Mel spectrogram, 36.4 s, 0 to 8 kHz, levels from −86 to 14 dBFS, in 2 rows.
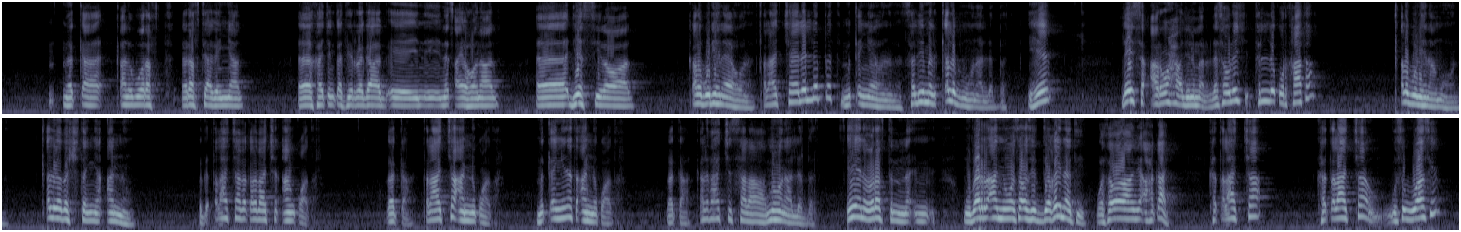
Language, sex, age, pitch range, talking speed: Amharic, male, 30-49, 150-215 Hz, 75 wpm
